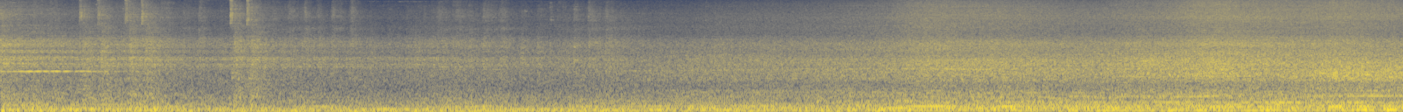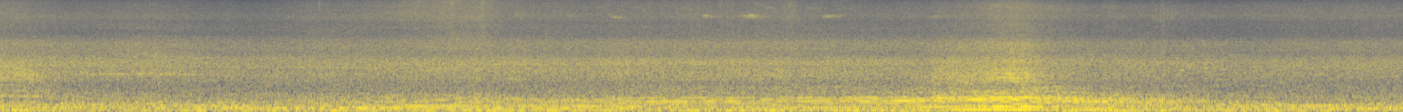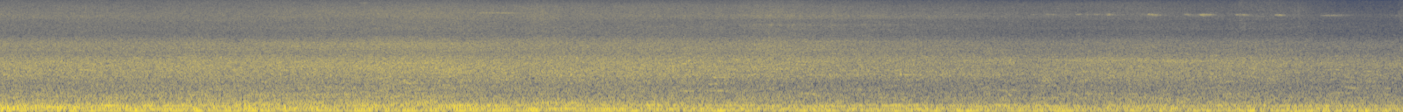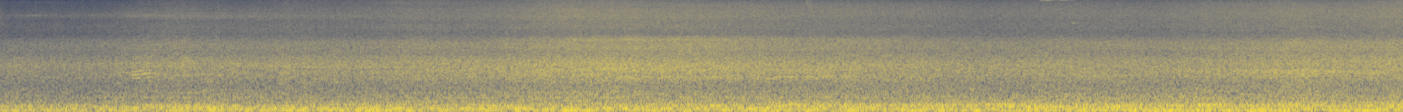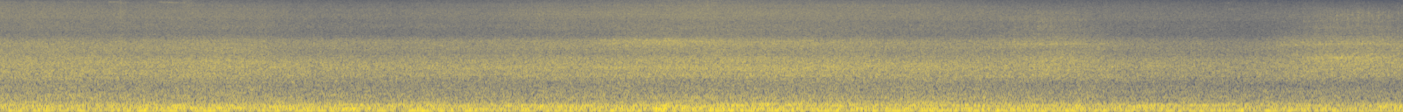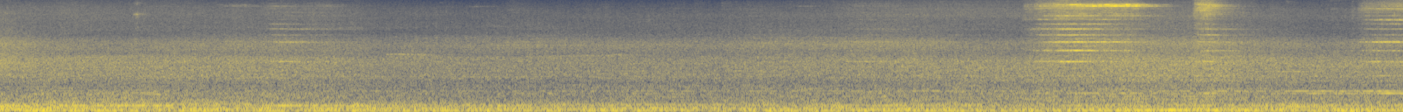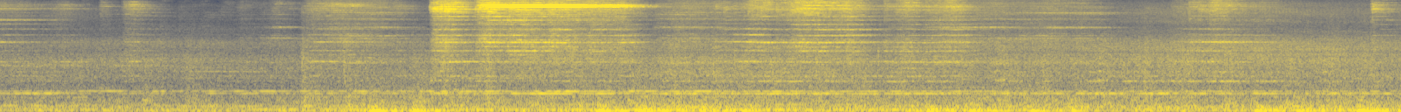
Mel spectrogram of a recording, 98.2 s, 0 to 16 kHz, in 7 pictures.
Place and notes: Dongda Rd., Hsinchu - Train traveling through
Train traveling through, Traffic Noise, Sony PCM D50 + Soundman OKM II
